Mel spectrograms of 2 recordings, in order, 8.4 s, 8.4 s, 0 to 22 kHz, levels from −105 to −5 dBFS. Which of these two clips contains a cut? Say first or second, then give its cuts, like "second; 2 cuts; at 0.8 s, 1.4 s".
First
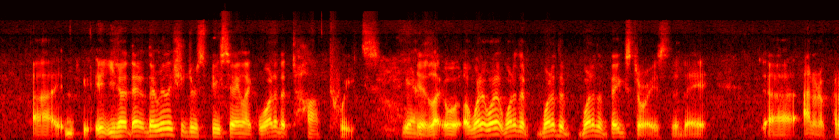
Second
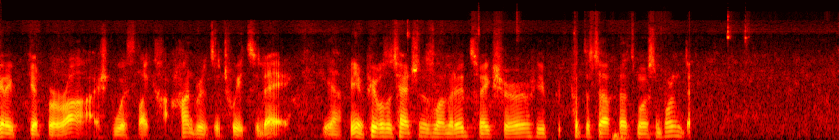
second; 2 cuts; at 3.4 s, 4.8 s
